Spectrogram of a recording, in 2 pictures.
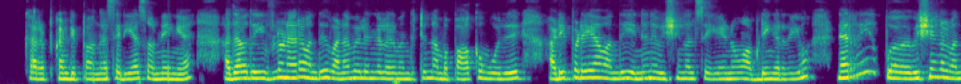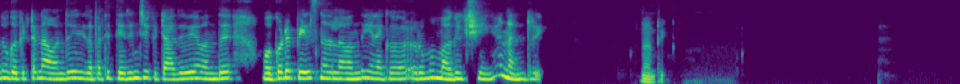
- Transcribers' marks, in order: other background noise; other noise; static; tapping
- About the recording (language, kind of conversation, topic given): Tamil, podcast, வனவிலங்கைப் பார்க்கும் போது எந்த அடிப்படை நெறிமுறைகளைப் பின்பற்ற வேண்டும்?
